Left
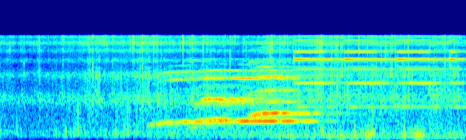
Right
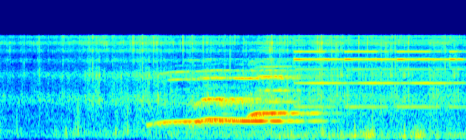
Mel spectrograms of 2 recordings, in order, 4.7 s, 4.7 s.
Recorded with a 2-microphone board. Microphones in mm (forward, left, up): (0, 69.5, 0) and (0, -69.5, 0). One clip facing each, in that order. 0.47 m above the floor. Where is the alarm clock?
50° right (ahead or behind), 5 m.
